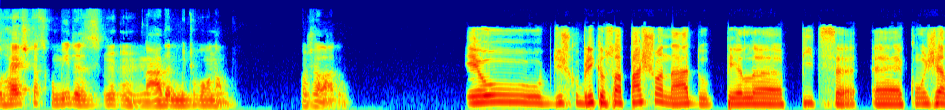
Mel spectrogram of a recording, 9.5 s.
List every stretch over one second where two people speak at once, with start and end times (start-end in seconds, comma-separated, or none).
none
